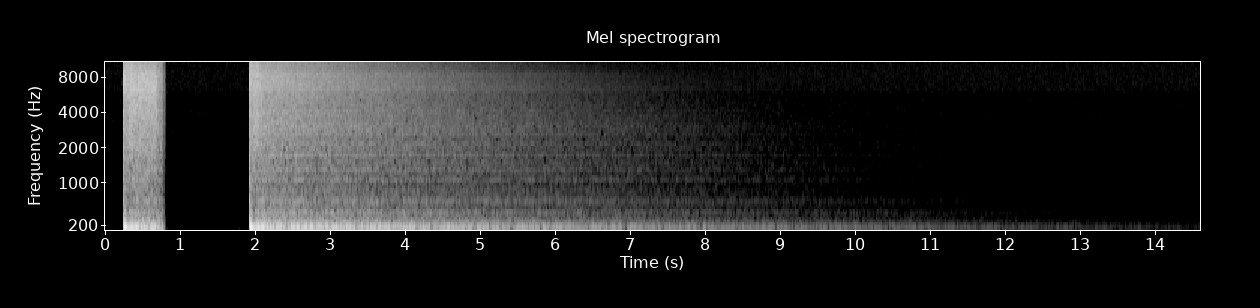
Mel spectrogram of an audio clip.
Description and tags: SNARE (House)
This is a snare I made using a preset snare from FL Studio, modified, mixed and mastered on my own.
snare, big, dubstep, house, room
